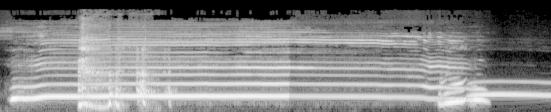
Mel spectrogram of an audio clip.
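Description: A long, steady howl holds one pitch for several seconds, with a few rougher yelping bursts overlapping early on, then wavers and slides at the end. It is loud.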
